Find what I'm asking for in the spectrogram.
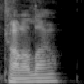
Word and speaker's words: Kalalau: Kalalau. – Kalalau Valley at the lookout.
